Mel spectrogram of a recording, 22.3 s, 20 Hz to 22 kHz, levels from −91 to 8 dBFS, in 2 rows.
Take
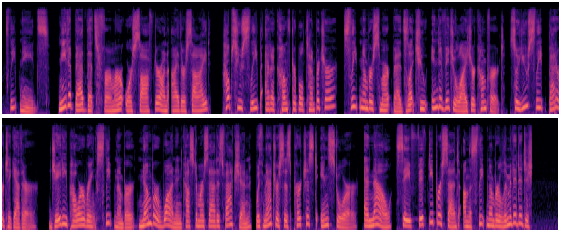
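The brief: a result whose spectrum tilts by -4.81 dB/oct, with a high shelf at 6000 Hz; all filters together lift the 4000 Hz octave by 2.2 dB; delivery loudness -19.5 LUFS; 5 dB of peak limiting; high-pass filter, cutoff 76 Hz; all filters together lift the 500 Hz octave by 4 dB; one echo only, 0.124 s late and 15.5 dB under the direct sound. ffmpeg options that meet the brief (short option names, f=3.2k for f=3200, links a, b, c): -af "highpass=76,equalizer=f=500:t=o:g=5,equalizer=f=4k:t=o:g=5,highshelf=f=6k:g=-6.5,alimiter=limit=-13.5dB:level=0:latency=1,aecho=1:1:124:0.168,volume=5dB"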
